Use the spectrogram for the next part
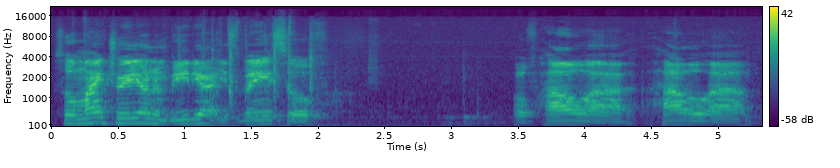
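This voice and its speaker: A man from the Dominican Republic with a Dominican Spanish accent, a native Spanish speaker hosting a live trading stream with casual, joking chat and halting, restarting market commentary. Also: mid-range voice, fairly even intonation, pushed and bright, slight background noise. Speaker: day trading streamer host.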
